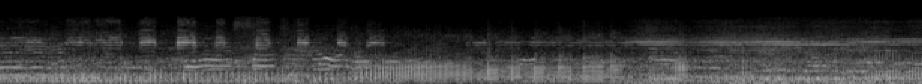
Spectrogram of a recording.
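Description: Many small motorcycles running past in a slow procession, one engine revving up in pitch about halfway through, over music and voices.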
